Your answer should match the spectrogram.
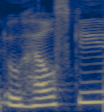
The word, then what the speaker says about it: Uhelszki: And I, I I think Jaan is it Uhelszki? Is that how you say her name? – Was yeah.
